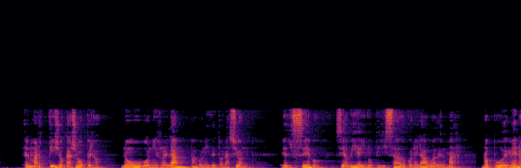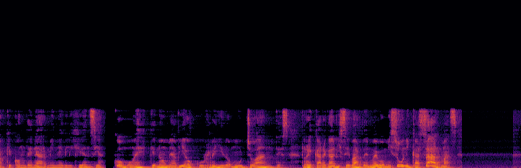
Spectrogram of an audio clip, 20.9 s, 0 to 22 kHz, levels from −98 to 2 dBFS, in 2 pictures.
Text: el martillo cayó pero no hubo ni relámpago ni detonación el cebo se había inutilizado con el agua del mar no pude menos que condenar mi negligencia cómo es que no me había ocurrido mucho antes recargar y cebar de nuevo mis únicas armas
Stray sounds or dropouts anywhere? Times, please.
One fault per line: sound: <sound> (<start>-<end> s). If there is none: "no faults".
no faults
